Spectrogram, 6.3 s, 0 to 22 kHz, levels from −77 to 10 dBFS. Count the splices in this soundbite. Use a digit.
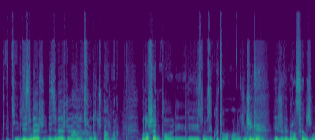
1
